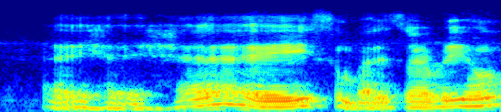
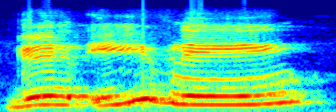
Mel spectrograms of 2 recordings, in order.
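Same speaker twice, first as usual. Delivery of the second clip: big, slow drawn-out greeting; loud greeting; 6 semitones higher, 13 dB louder, slower than usual. Real, not acted. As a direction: call it out like a host. Livestream host greeting, drawn out.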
